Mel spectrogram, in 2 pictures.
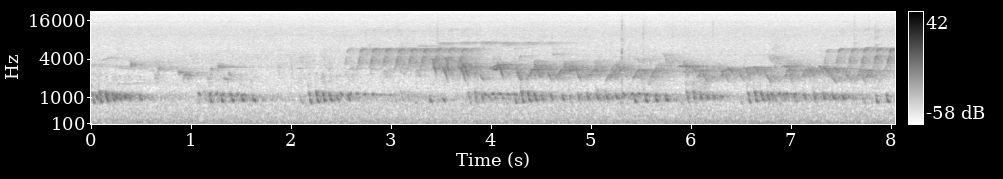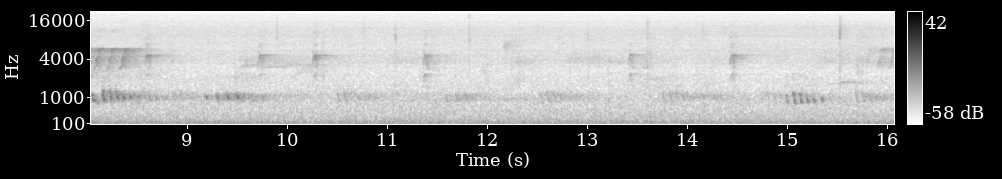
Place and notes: Shuishang Ln., Puli Township 桃米里 - Birds singing
In the woods, birds sound
Zoom H2n MS+XY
